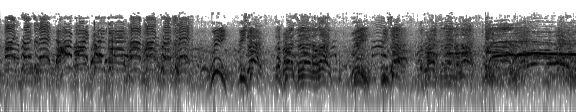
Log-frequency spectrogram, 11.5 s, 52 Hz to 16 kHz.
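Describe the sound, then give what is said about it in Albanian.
Protesters chanting 'not my president' while marching in Manhattan, New York, a crowd of about 2,000 heading toward Trump's residence: loud, rhythmic, repeated shouted phrases from many voices, with brief gaps between chants. “Në Manhattan të New Yorkut afro 2000 vet kanë brohoritur, nuk është presidentimi, derisa kanë marshuar kaselia e zotit Trump.”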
